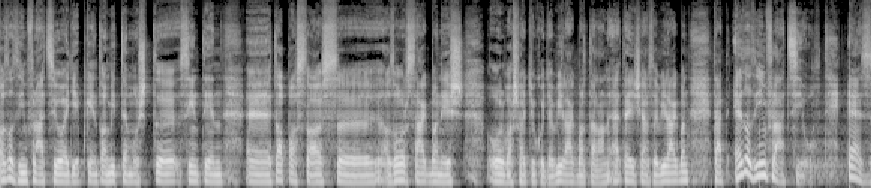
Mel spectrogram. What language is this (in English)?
Hungarian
